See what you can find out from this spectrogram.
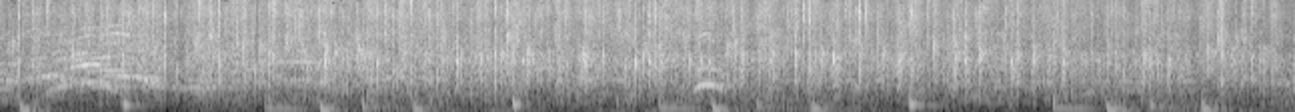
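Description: An audience applauds steadily, a dense wash of many hands clapping at a loud, even level for several seconds, with faint voices and cheers mixed in.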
